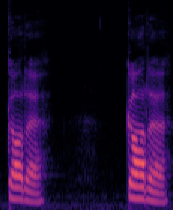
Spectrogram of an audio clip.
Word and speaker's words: gotta: means got to and we actually pronounce it Dada Dada so those T's become like these I've gotta go I've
